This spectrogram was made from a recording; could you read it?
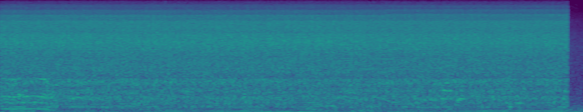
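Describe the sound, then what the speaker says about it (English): A small waterfall on a hiking trail makes a steady, broadband rush of falling water that stays close and loud, unbroken for about eight and a half seconds before cutting off abruptly. "Oh, tiny waterfall, but we made it."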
